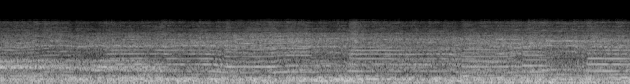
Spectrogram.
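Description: Punk band playing live, loud and steady: electric guitars ringing out held notes that step from pitch to pitch over bass and drums.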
